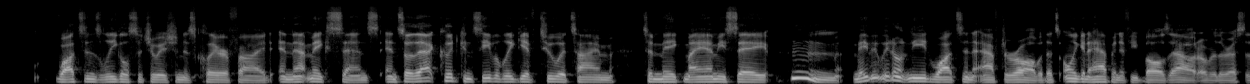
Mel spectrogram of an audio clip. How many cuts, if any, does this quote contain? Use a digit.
0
